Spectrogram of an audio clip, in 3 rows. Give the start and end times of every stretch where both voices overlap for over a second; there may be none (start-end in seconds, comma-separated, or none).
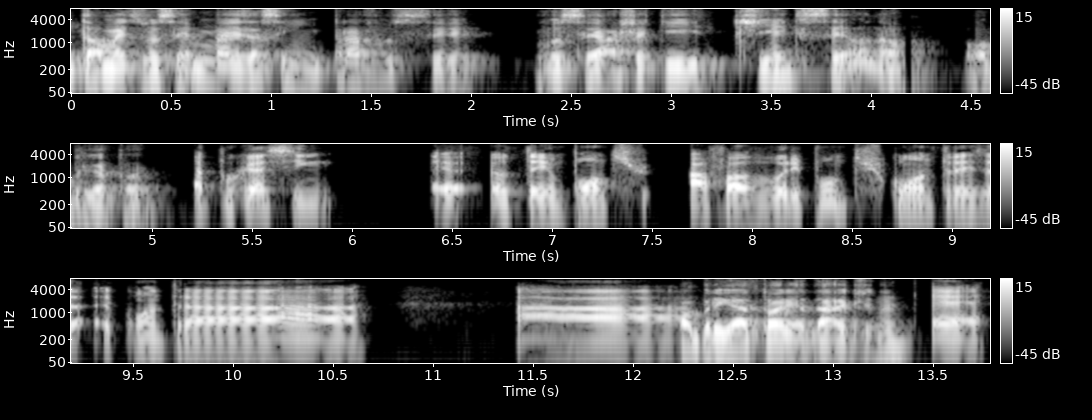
none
